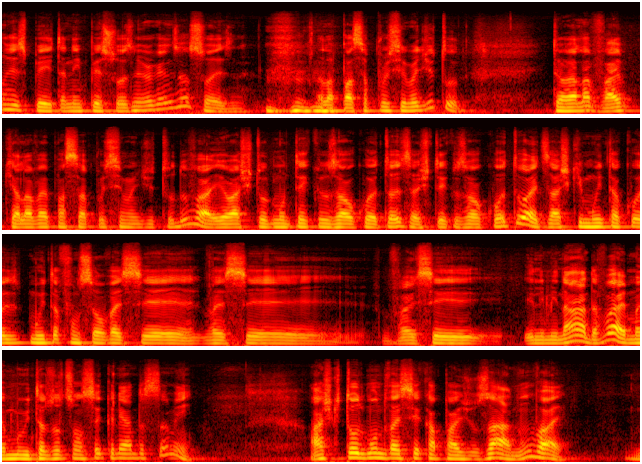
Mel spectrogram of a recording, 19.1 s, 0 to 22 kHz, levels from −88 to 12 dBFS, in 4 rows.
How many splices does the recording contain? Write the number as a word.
zero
